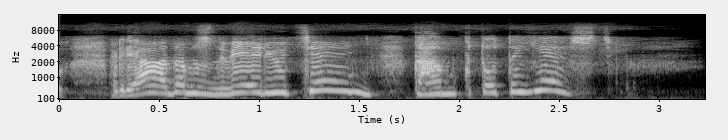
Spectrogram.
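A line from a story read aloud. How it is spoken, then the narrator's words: Sudden goblin yell. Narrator (Russian): Внезапно один из гоблинов заорал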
